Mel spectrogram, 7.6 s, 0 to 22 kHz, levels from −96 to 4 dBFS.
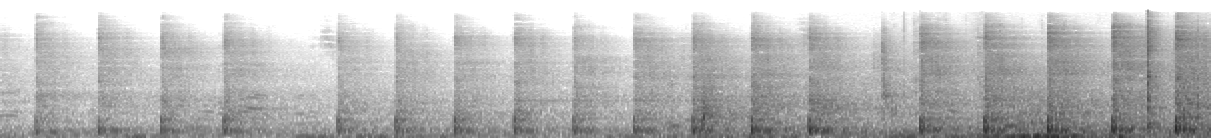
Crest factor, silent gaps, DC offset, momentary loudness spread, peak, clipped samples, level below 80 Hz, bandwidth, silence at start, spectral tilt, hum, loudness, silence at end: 24 dB; none; under 0.1%; 15 LU; -4 dBFS; under 0.1%; -36 dBFS; 16 kHz; 0 s; -5 dB/octave; none; -31 LUFS; 0 s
